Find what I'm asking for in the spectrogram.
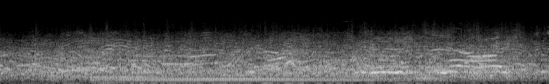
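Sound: crowd murmuring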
